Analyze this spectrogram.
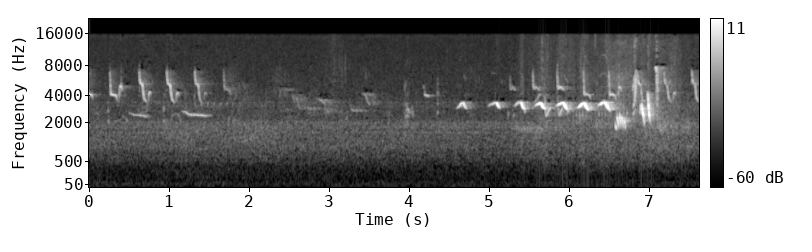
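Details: Common nightingale (Luscinia megarhynchos) singing on its branch at the Plan d'eau du Breuil, Bourbon-Lancy. Scattered thin, high notes come first, then a rapid series of repeated whistled notes that builds to its loudest phrases at the end, over steady background hiss.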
